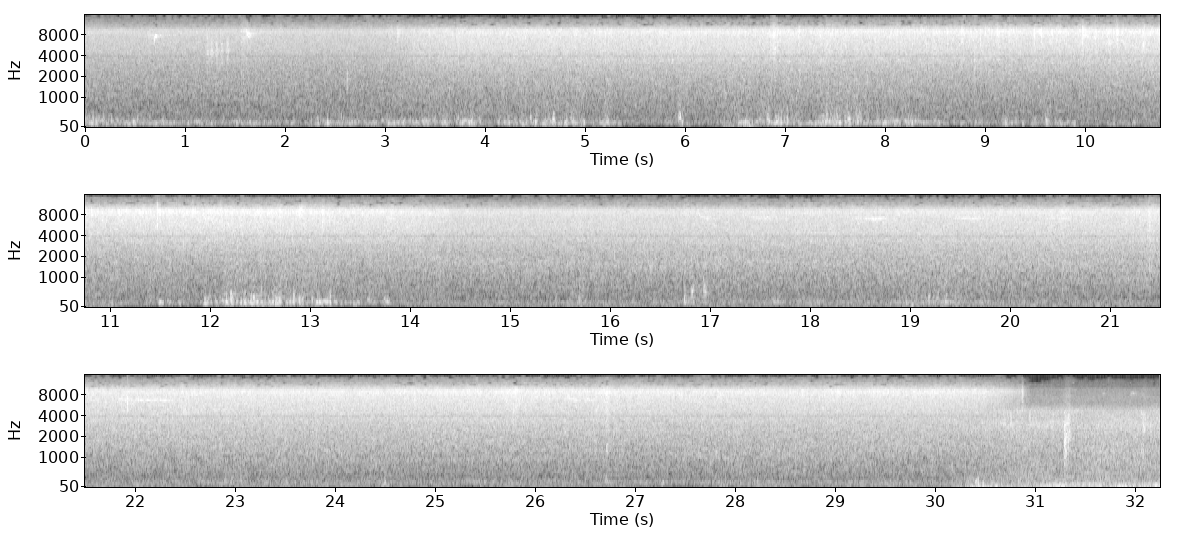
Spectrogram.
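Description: A Eurasian red squirrel rustling through dry fallen leaves in several irregular bursts over the first half, over a steady, even hiss.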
